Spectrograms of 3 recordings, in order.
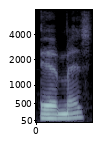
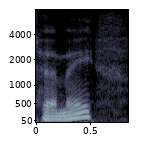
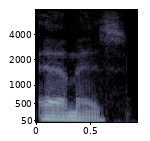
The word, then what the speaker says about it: Hermès: No H sound, no SS at the end, just a smooth and sophisticated Hermes.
